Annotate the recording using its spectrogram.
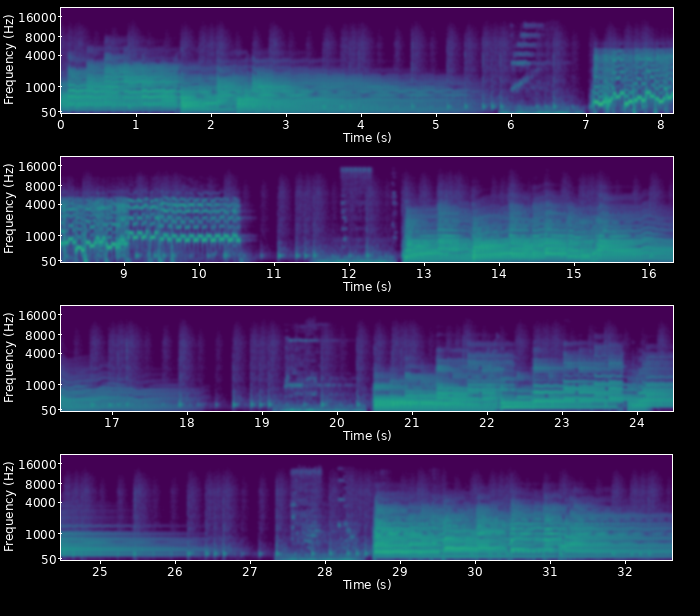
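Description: Electric guitar played through an EarthQuaker Devices Aqueduct vibrato pedal: about five chords and held phrases, each struck and left to ring out and fade, their pitch wobbling up and down.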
